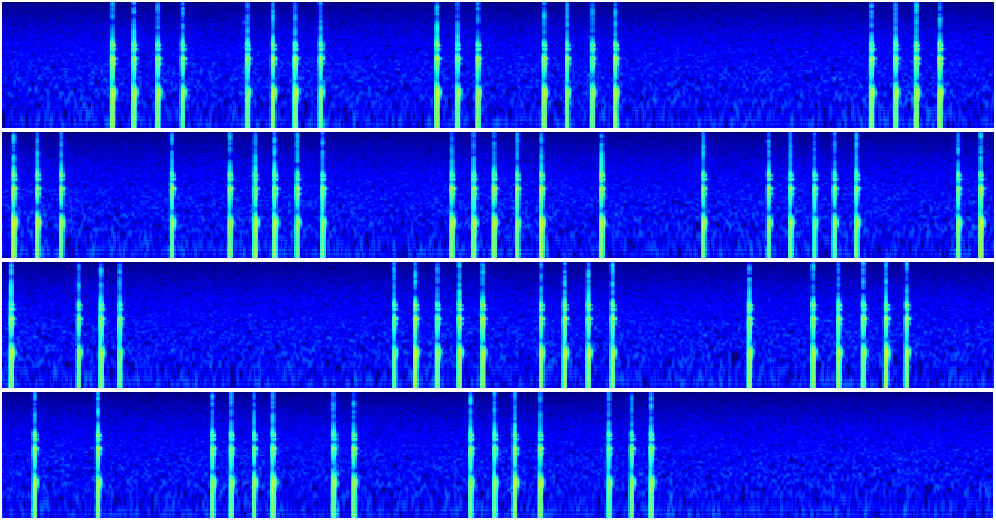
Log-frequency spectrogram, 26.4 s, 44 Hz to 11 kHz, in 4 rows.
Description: Tap code, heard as taps on a table, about 7 knocks a second. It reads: TO SEVEN YEARS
